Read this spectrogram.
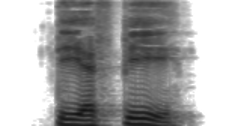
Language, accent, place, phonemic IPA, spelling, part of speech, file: German, Germany, Berlin, /deːɛfˈbeː/, DFB, proper noun, De-DFB.ogg
- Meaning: initialism of Deutscher Fußball-Bund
